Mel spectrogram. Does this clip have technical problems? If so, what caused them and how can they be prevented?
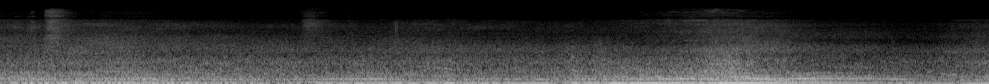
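Yes. Throughout, the audio is hissy and grainy with blurred attacks. A spectrogram shows a hard ceiling at 14.2 kHz and speckled, noisy upper bands. This is likely Vorbis compression at a low bitrate (consistent with around 36 kbps), which coarsely quantises fine treble detail into noise. Encoding at a higher Vorbis quality setting would prevent it.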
